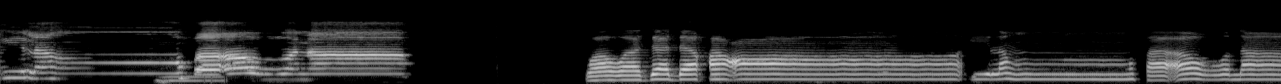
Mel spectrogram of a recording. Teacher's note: Hilang tanwin bertemu fa-nya, konsistenkan untuk tanwin bertemu fa itu ifa hakiki ausat ya Bun, antara dengung dengan samarnya itu seimbang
